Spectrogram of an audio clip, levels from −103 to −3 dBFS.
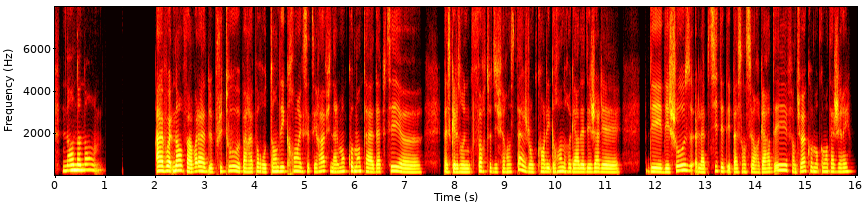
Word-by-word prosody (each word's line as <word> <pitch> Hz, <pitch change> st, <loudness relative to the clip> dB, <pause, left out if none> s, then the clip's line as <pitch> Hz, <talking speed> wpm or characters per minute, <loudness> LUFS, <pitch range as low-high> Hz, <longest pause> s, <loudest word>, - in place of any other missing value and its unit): Non, 235 Hz, +3 st, +4 dB
non, 255 Hz, 0 st, +8 dB
non. 255 Hz, -1 st, -3 dB, 1.1 s
Ah 225 Hz, +1 st, +8 dB
voi 220 Hz, 0 st, +5 dB
non, 230 Hz, +3 st, +6 dB
enfin, 220 Hz, -7 st, +3 dB
voilà, 200 Hz, +2 st, +3 dB
de 175 Hz, -3 st, -2 dB
plutôt 200 Hz, +4 st, -1 dB
par 180 Hz, -2 st, -1 dB
rapport 175 Hz, +2 st, -2 dB
au 170 Hz, -, +1 dB
temps 195 Hz, +4 st, 0 dB
d'écran, 200 Hz, +1 st, -1 dB
et 200 Hz, -, -1 dB
cetera, 185 Hz, +3 st, -3 dB
finalement, 190 Hz, -1 st, -3 dB
comment 205 Hz, 0 st, -1 dB
tu 205 Hz, -, -12 dB
as -, -, +2 dB
adapté, 175 Hz, +4 st, 0 dB
heu, 160 Hz, -2 st, 0 dB, 0.4 s
parce 170 Hz, -1 st, -1 dB
qu'elles 170 Hz, 0 st, +2 dB
ont -, -, +2 dB
une 165 Hz, 0 st, -1 dB
forte 200 Hz, +3 st, -3 dB
différence 175 Hz, +1 st, -6 dB
d'âge, 245 Hz, -7 st, 0 dB
donc 170 Hz, -1 st, -3 dB
quand 185 Hz, -, -2 dB
les 180 Hz, 0 st, 0 dB
grandes 190 Hz, +3 st, -1 dB
regardaient 175 Hz, -1 st, +1 dB
déjà 175 Hz, +1 st, 0 dB
les 165 Hz, -1 st, 0 dB, 0.5 s
des 185 Hz, -2 st, +2 dB
des 165 Hz, 0 st, +1 dB
choses, 235 Hz, +6 st, +2 dB
la 165 Hz, -2 st, -1 dB
petite 205 Hz, +6 st, -7 dB
était 190 Hz, 0 st, -2 dB
pas -, -, -2 dB
censée 170 Hz, +1 st, -4 dB
en 165 Hz, -, -2 dB
regarder, 170 Hz, +10 st, 0 dB
enfin 180 Hz, -7 st, -8 dB
tu 170 Hz, +3 st, -6 dB
vois, 205 Hz, +2 st, +1 dB
comment 195 Hz, -2 st, -4 dB
comment 190 Hz, +1 st, -4 dB
tu 185 Hz, -, -5 dB
as -, -, -1 dB
géré? 185 Hz, +2 st, -3 dB
185 Hz, 205 wpm, -22 LUFS, 170-210 Hz, 1.1 s, non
